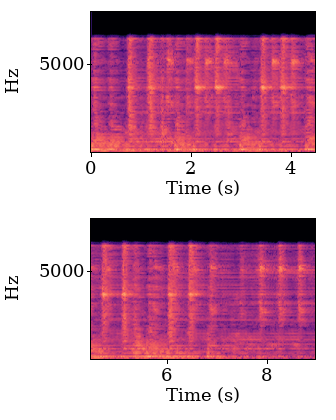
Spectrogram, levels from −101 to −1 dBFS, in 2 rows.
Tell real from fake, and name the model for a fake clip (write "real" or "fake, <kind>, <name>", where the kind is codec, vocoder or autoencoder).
fake, vocoder, HiFi-GAN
